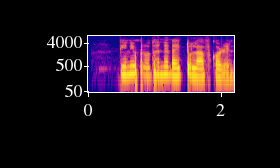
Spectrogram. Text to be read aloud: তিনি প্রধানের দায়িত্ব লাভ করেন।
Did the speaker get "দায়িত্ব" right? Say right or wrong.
right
